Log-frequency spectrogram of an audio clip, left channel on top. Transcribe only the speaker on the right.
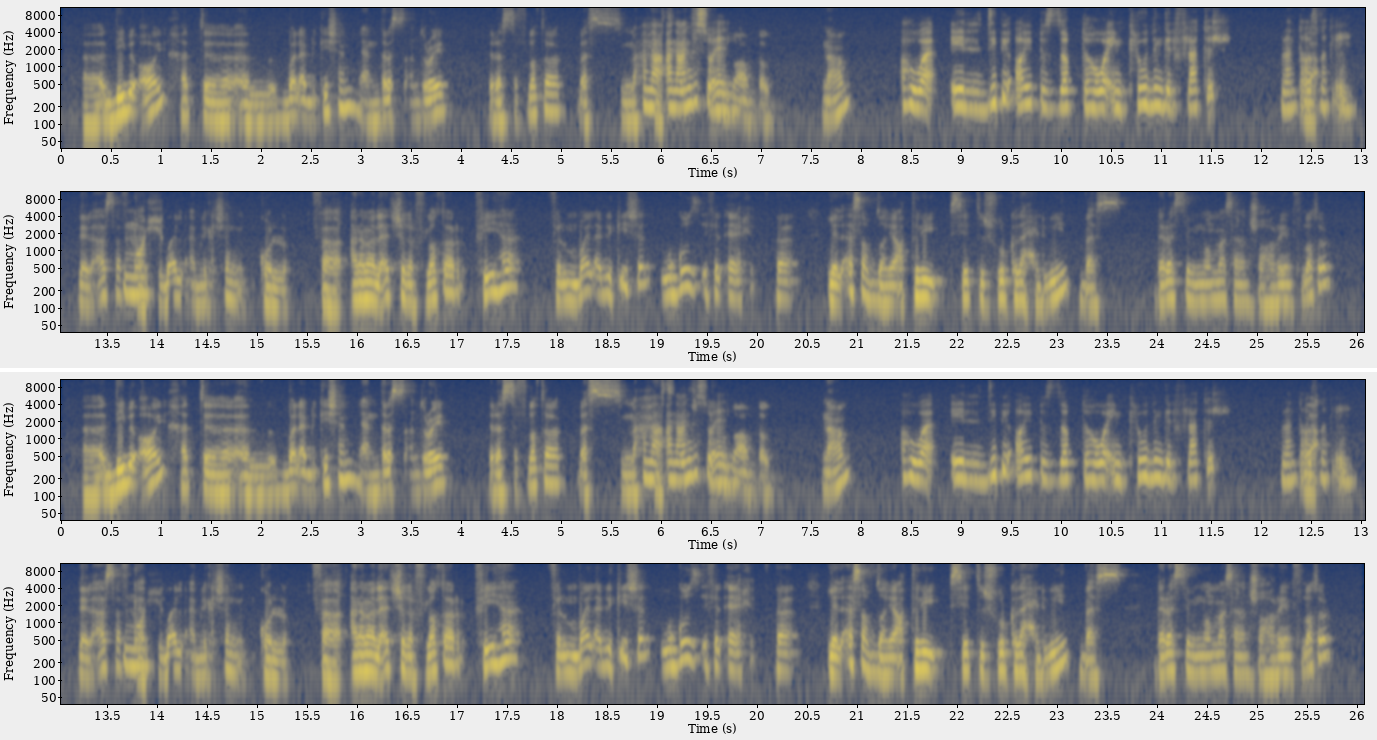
دي بي اي خدت الموبايل ابلكيشن يعني درست اندرويد درست فلاتر بس ما حسيتش
في الموضوع افضل نعم
لا
للاسف
كانت موبايل ابلكيشن كله فانا ما لقيتش غير فلاتر فيها في الموبايل ابلكيشن وجزء في الاخر فللاسف ضيعت لي ست شهور كده حلوين بس درست منهم مثلا شهرين فلاتر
